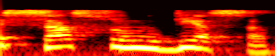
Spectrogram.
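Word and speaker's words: Sassou Nguesso: Потому что как раз выборы в эти выходные, там завершились очередные президентские выборы, и победил действовавший на тот момент Денни Сассу Нгесса. Правильно ли я произношу? – Абсолютно правильно и точно.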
